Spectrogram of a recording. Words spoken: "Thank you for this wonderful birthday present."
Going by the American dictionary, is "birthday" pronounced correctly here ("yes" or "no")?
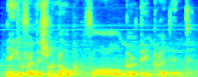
no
